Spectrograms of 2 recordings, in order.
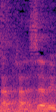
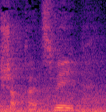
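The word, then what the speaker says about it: Shabbetai Tzvi: messianic figure Shabbatai Tzvi, sometimes pronounced Sabbatai Zevi, but it's really Shabbatai Tzvi, who was in 1660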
